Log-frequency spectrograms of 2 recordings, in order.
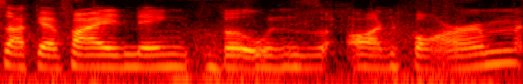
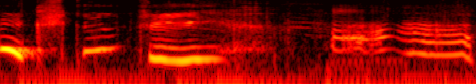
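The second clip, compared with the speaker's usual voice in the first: talking through a big yawn; words stretched by a yawn; 12 semitones higher, 3 dB quieter, slower than usual. Real, not acted. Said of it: "big yawn".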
